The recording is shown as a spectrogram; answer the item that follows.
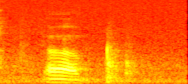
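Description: A man speaking into a microphone utters a single short syllable, then a sharp knock or click comes about a second and a half in, followed by low room hiss.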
